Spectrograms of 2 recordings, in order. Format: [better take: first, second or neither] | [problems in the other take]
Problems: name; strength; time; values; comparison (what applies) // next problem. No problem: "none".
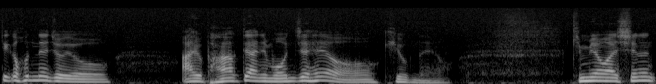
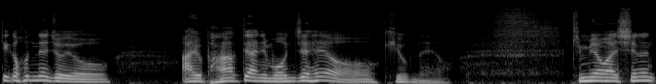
second | hiss; faint; throughout; 20 dB below the speech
